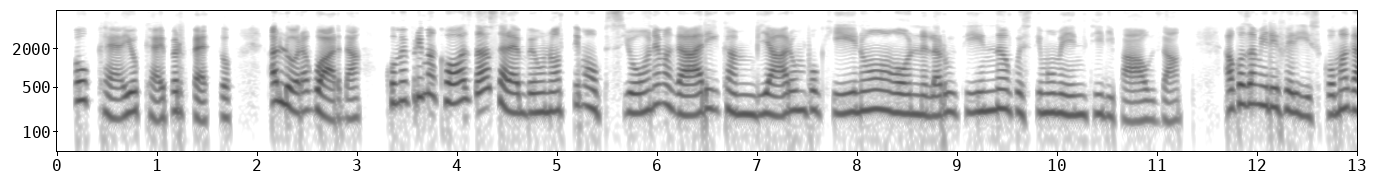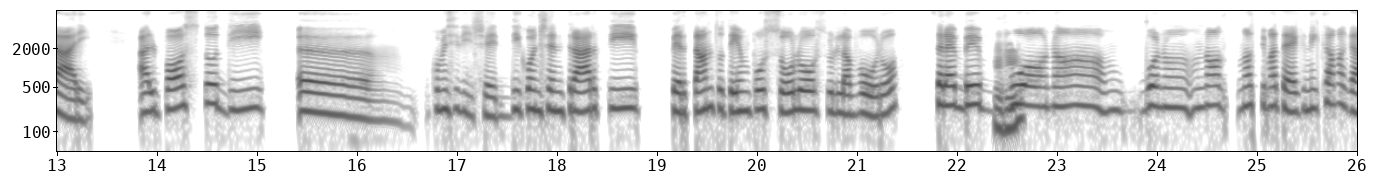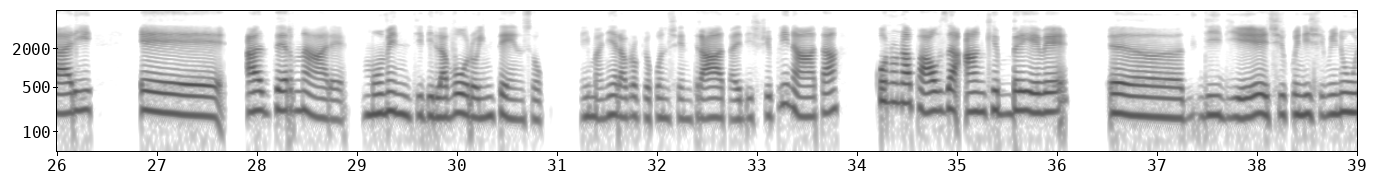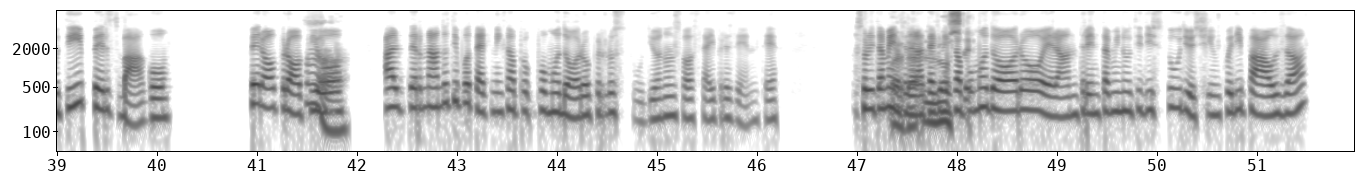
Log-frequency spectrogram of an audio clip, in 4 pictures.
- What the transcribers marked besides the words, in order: "proprio" said as "propio"; "proprio" said as "propio"
- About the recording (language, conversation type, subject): Italian, advice, In che modo il multitasking continuo ha ridotto la qualità e la produttività del tuo lavoro profondo?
